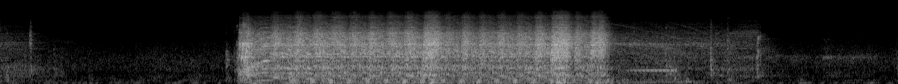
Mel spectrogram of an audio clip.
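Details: Turbo Subaru with a DIY exhaust manifold, just sealed up: the starter spins fast and evenly for about four seconds and the engine never fires. The owner thinks it is flooded with a low battery.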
